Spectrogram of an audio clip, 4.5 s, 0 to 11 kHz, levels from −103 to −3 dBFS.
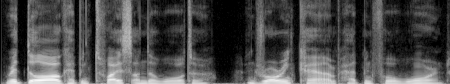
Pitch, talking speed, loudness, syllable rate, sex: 140 Hz, 175 wpm, -18 LUFS, 4.9 syllables/s, male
